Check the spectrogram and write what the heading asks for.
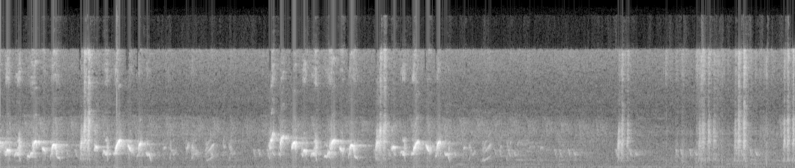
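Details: Decoy Red-whiskered bulbul singing two bubbly phrases of rapid, slurred whistled notes, then a quieter stretch with faint chirps and a few clicks.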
